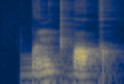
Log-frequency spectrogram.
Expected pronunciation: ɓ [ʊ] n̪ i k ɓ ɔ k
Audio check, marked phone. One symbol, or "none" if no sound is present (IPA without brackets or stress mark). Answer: ʊ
